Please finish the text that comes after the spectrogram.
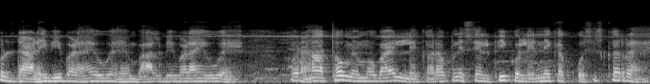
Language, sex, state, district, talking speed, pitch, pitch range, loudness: Hindi, male, Punjab, Fazilka, 205 wpm, 145 Hz, 140-160 Hz, -17 LUFS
